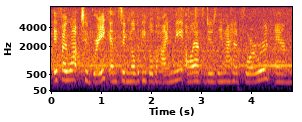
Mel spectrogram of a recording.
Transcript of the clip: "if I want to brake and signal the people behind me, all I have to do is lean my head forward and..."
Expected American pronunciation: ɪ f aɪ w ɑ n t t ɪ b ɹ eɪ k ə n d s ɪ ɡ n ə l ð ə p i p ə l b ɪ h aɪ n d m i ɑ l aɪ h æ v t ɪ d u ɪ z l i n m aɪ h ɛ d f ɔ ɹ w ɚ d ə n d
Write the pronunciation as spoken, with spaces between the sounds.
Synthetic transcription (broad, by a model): ɪ f aɪ w ɑ n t t ɪ b ɹ eɪ k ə n s ɪ ɡ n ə l ð ə p i p l b ɪ h aɪ n d m i ɑ l aɪ h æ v t ɪ d u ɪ z l i n m aɪ h ɛ d f ɔ ɹ w ɚ d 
